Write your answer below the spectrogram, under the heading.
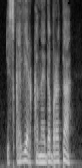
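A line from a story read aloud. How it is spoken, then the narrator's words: Hissing voice in head. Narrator (Russian): Голос пони в моей голове зашипел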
